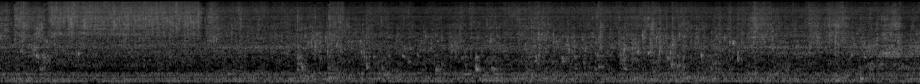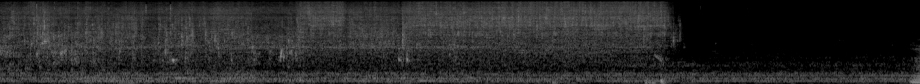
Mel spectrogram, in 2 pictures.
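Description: Kitchen water tap running steadily while a juicer bowl is rinsed, a continuous close hiss and splash with small shifts in the flow, ending in a quieter stretch of softer splashing.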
